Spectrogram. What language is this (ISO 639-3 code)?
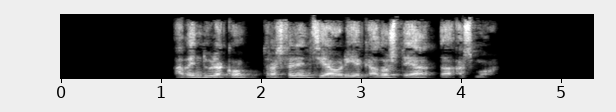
eus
